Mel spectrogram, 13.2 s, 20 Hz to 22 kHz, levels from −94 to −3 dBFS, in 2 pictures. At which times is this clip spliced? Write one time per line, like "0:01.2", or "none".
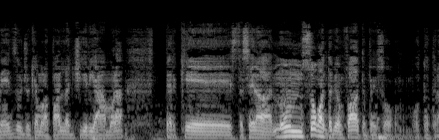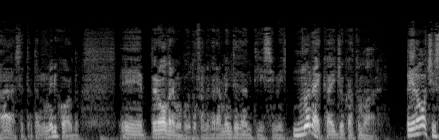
0:10.8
